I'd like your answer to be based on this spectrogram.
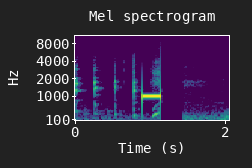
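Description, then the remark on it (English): A cell phone rings with a quick run of four short electronic chirps, then a loud steady beep cuts in, followed by a brief silence and low background murmur. “Someone forgot to turn off their cell phone.”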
